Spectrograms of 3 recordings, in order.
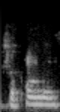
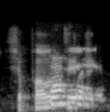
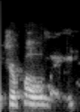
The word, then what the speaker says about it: Chipotle: chipot Chipotle I say Chipotle oh chipot yeah oh I have to try that one yeah I say Chipotle that's how I pronounce it so I got a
